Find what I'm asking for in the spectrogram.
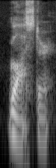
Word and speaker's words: Gloucester: Gloucester.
